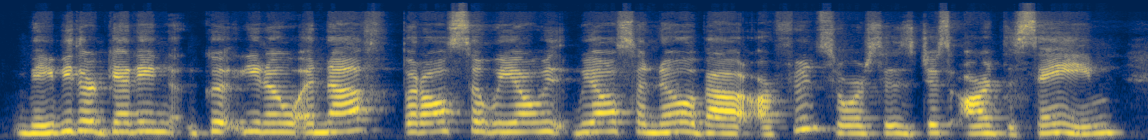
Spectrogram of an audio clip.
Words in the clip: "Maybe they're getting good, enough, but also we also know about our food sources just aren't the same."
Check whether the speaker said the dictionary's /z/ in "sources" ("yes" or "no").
yes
